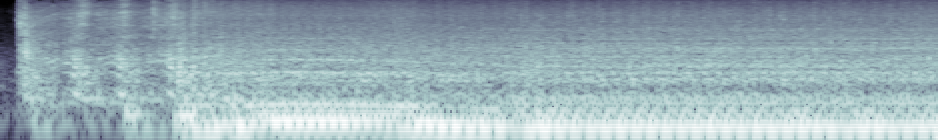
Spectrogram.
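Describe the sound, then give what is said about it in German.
The engine of a brand-new, completely unmodified stock vehicle cranks briefly, then catches and settles into a steady, rumbling idle, with no one speaking. “Das ist ein absolutes Originalfahrzeug. Das heißt also, da ist gar nichts dran verändert.”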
